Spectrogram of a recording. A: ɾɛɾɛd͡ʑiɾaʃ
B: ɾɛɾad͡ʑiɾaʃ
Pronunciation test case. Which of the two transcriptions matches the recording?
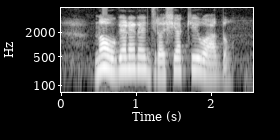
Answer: A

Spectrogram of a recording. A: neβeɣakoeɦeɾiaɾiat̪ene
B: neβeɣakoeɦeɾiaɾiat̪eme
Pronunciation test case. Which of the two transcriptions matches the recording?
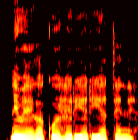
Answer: A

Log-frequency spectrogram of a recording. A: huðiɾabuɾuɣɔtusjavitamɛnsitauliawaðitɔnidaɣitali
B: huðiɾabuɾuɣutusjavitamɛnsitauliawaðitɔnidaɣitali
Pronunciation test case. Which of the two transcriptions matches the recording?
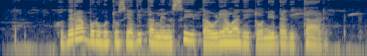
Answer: B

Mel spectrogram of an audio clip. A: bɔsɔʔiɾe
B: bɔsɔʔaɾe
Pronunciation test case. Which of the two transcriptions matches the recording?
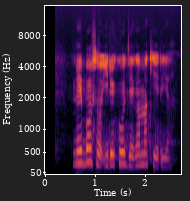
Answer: A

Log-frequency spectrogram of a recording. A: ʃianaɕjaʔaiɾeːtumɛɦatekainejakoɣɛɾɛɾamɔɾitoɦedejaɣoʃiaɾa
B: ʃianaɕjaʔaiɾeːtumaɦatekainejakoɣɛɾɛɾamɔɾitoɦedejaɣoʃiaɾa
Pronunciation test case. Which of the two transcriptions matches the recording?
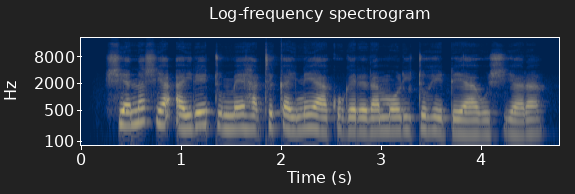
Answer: A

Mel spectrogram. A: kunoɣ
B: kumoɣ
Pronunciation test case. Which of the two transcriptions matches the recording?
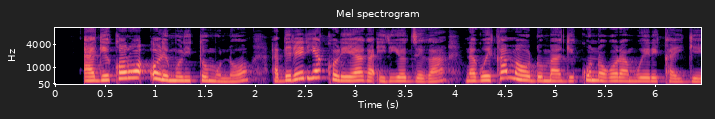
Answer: A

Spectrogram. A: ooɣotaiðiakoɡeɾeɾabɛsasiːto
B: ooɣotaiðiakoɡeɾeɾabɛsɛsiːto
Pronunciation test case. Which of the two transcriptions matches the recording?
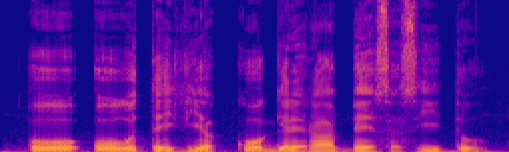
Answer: A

